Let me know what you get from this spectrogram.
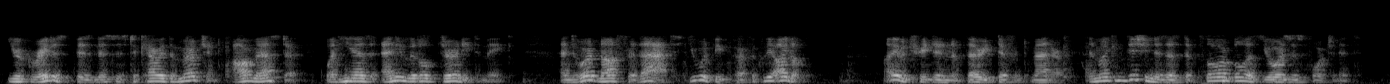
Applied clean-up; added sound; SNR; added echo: neural separator model SepFormer DNS4.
